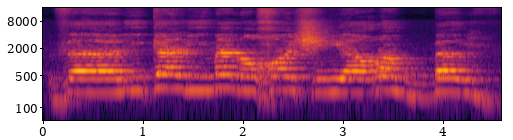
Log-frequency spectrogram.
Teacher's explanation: kata rabbah, roknya dibaca tafkhim fathah 1 harokat, ba-nya ditasydidkan fathah 1 harokat, dan ha-nya dibaca sukun dan ditafkhimkan. · khoknya dibaca tafkhim serat fathah 1 harokat, syaknya dibaca tafkhim tebal kasrah 1 harokat, ya-nya dibaca tipis fathah 1 harokat.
